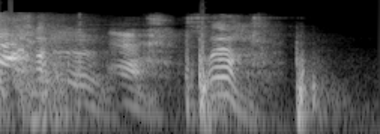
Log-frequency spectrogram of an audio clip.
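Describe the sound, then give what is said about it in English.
A chair strikes a man with a couple of sharp, heavy whacks, cutting through strained grunting and shouting voices during a brief scuffle. “You were very handy with that chair.”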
